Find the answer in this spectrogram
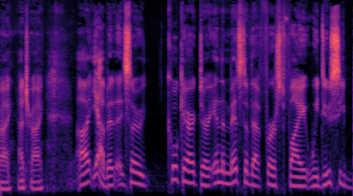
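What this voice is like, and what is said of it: Usual voice. Nothing is said of it.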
